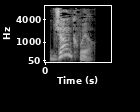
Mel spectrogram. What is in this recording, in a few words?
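"jonquil", British English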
